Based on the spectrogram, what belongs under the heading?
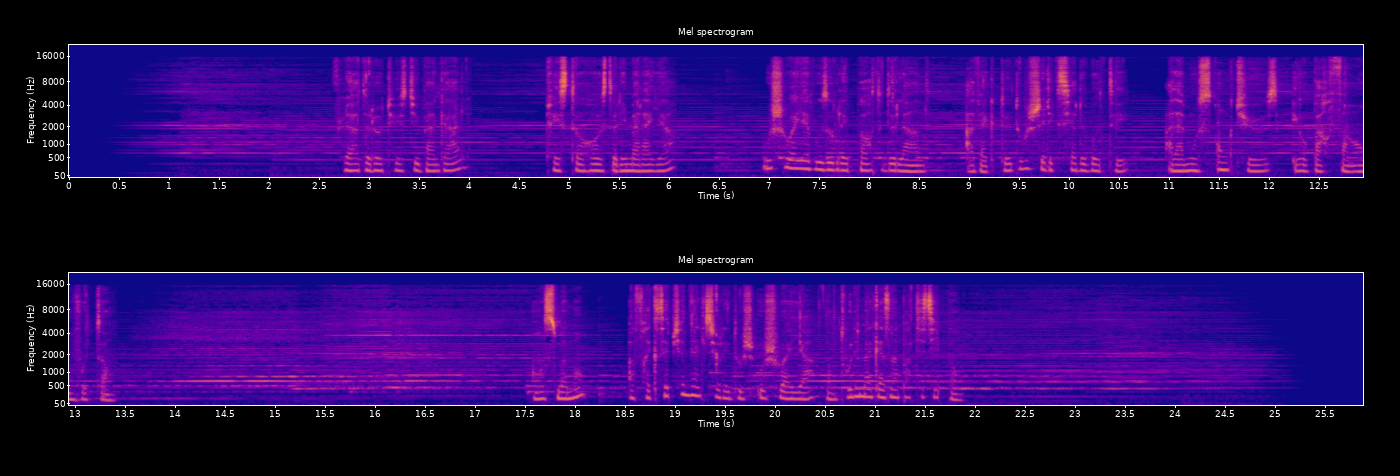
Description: Démo voix
- Mezzo-soprano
